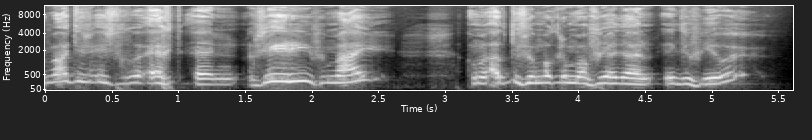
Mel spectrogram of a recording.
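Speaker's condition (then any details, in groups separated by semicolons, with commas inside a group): Down syndrome; speaks well by own and host's account, expresses himself clearly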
